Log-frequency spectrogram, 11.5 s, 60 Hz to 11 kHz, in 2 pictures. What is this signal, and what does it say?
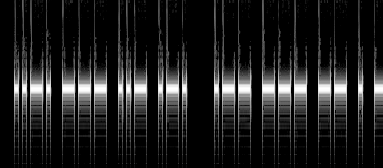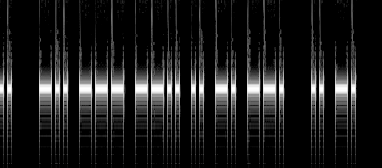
Morse code, heard as a keyed tone, about 20 wpm, 700 Hz. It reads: FOUR WOMEN DOZING IN
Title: Pangram Challenge v2 - 20wpm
